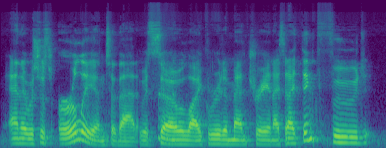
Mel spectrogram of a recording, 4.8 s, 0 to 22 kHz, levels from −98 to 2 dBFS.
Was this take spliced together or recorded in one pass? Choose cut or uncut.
cut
